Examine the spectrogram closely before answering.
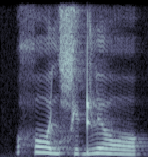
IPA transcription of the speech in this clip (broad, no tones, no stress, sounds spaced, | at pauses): x ɔ lʲ ɕ ə ɖ lʲ ɔ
